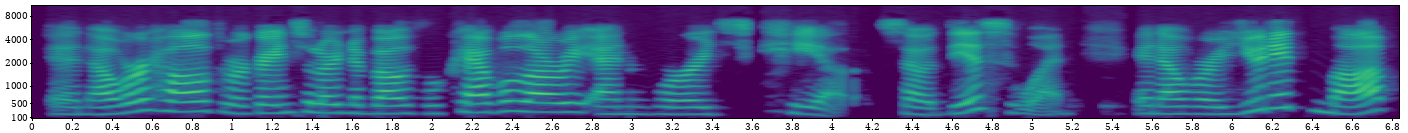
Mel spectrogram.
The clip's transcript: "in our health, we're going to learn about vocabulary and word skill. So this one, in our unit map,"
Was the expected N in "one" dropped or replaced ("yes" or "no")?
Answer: no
